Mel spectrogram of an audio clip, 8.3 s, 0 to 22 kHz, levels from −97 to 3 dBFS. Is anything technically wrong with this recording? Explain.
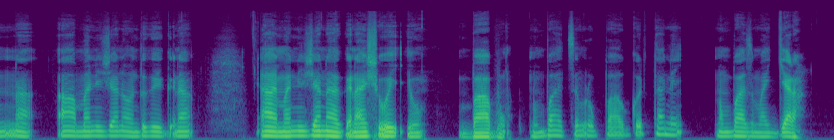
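No, nothing technically wrong can be heard in this speech recording.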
